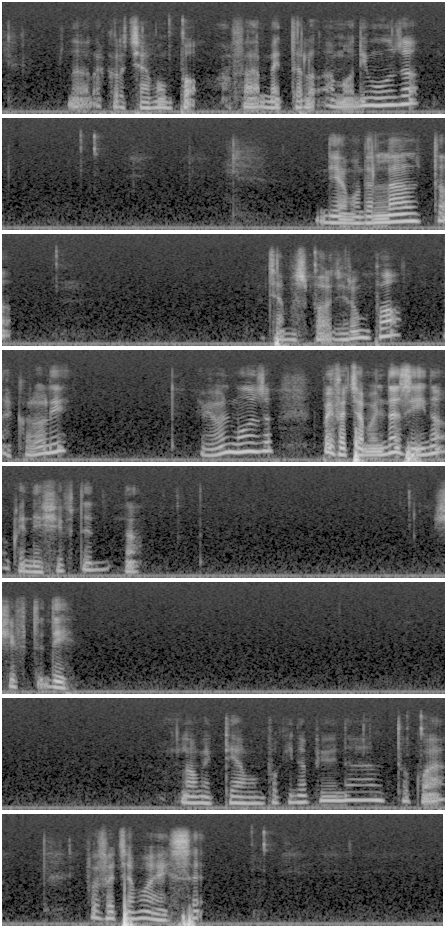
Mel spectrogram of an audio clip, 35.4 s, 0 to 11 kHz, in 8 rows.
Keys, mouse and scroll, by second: 0.1 s, 1.8 click, 2.4 g, 5.3-7.0 drag, 7.0 KP_7, 10.2-11.4 drag, 12.6 KP_1, 14.3-16.7 middle drag, 17.9 shift+s, 22.2 shift+d, 30.8-32.7 drag, 31.6 s, 33.6-35.4 drag, 34.3 KP_7.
